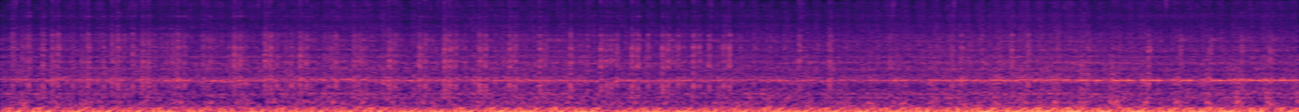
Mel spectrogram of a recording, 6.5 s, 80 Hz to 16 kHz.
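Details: Honda Gold Wing GL1800 engine at idle; uneven fast knocking about three per second over a low rumble, worsening over time with occasional vibration felt through the handlebars; internal knocking, cause not yet found.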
